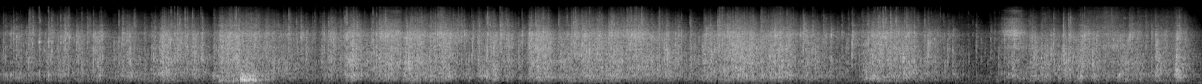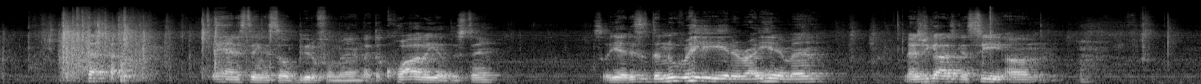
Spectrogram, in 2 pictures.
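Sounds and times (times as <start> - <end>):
plastic wrap crinkling: 0.0 - 14.8.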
